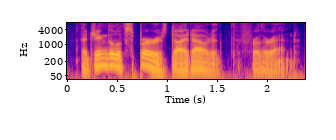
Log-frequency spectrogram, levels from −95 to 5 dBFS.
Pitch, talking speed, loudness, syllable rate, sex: 95 Hz, 250 wpm, -17 LUFS, 5.9 syllables/s, male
